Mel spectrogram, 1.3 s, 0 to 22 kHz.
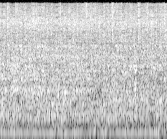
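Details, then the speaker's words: Chevrolet Trailblazer/Envoy after a 4.2 engine swap. Smooth, even low hum and clean idle with no knocks or stumbles; it runs really well with no check engine lights. Normal idle. "Anyway, it runs really well. It has no check engine lights."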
